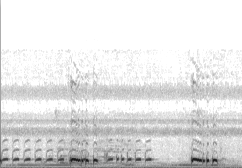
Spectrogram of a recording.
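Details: Local zebra dove used as a lure bird to draw wild doves into answering, singing vigorously: rapid series of short cooing notes on one pitch, with two louder rolling phrases and a fainter second series overlapping.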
